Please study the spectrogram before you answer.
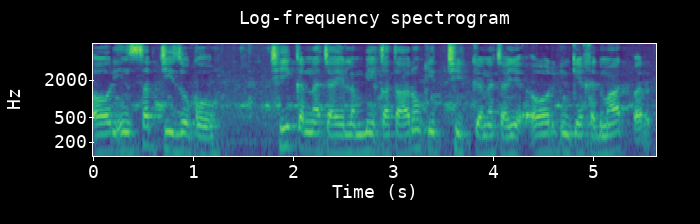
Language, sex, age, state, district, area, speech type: Urdu, male, 18-30, Uttar Pradesh, Siddharthnagar, rural, spontaneous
